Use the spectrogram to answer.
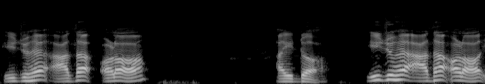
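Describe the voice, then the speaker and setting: A man teaching Hindi reading online. He sounds out words syllable by syllable and then explains the rule in quick bursts. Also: high-pitched, no room sound, dull audio. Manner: addresses viewers as friends.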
